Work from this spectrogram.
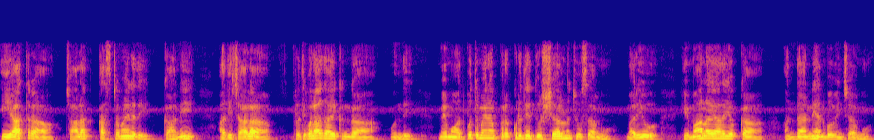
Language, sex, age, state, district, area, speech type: Telugu, male, 60+, Andhra Pradesh, Konaseema, rural, spontaneous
